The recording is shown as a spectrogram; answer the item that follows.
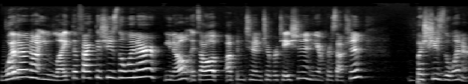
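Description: Very fast and with lively intonation, a woman speaks. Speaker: pageant veteran. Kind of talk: casual chat.

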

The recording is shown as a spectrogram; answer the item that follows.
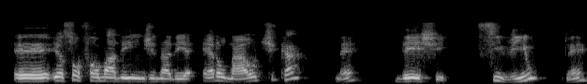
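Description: Talking fairly slowly, this speaker has a non-native accent. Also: man. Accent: foreign accent in Portuguese. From Lake Constance region, German-speaking Europe. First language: German (speaking Portuguese). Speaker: solar company executive. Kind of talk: panel discussion.

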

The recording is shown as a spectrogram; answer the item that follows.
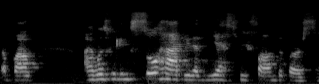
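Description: Very fast in pace, a woman's voice comes across with a bright, sharp tone. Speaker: HR leader. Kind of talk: casual chat.

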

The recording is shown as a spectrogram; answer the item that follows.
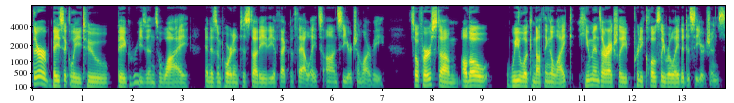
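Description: On a very clean recording with a silent background, a man with an American accent and medium pitch speaks in a normal speaking voice at a moderate pace with fairly even intonation. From Chicago, US Midwest. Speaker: undergraduate researcher. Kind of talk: casual interview. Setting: studio around a table.

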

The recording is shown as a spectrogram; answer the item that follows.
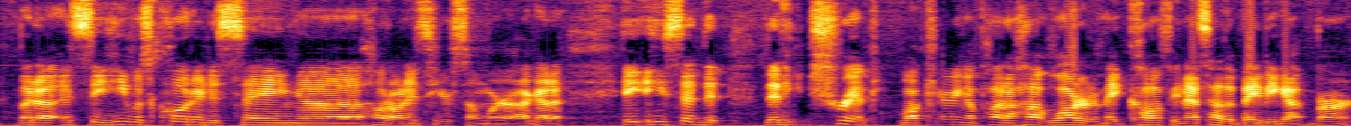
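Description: A man's furious tone at a medium pitch with ordinary pitch variation, over noticeable background noise. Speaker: podcast ranter. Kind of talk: angry rant. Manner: furious, profane, loud.

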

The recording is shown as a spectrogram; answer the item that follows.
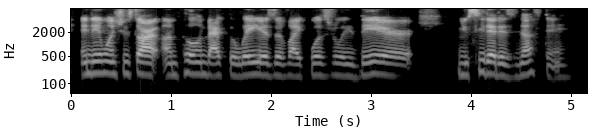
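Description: A woman's fairly low voice is captured in a very clean recording with a silent background. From Newark, New Jersey. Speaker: podcast guest sharing addiction experience. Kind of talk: casual chat.

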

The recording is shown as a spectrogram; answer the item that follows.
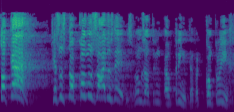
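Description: The man's tone sounds animated. Lively intonation runs through his speech. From Brazil. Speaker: pastor. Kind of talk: sermon; scripture reading. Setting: church.

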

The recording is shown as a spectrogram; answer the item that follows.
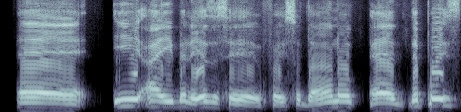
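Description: This man's voice has a dark, mellow tone. The recording is dry and close, without echo. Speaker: student podcast host. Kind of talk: interview.

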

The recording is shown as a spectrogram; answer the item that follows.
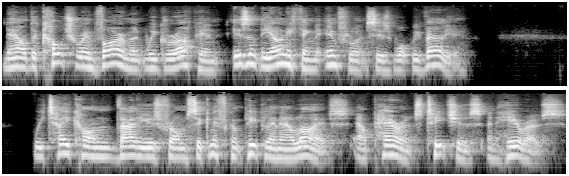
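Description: Speaking with an English accent, a man uses a fairly high pitch and ordinary pitch variation at a moderate pace. The recording is very clean, with a silent background. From England. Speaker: performance coach. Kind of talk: scripted narration.

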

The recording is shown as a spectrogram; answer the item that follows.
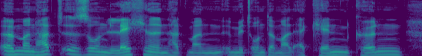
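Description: A plain, everyday voice with fairly even intonation comes through in a very clean recording with a silent background. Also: man. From Lower Franconia, Germany (Großwallstadt). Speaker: actor. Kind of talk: casual interview.

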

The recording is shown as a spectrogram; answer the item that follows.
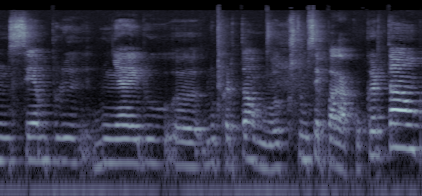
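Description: Noticeable background noise and audible room echo surround a woman who speaks fairly slowly. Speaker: podcast host. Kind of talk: casual chat.

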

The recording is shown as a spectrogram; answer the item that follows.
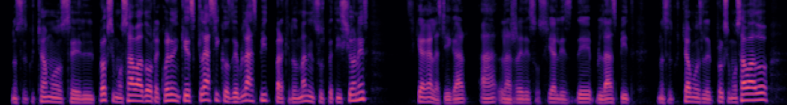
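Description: Using an ordinary speaking voice, a man talks at a moderate pace with lively intonation, the sound dry and close with no echo. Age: 30s. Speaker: radio host. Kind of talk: radio show.

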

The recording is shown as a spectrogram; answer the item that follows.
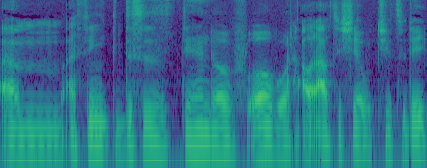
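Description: Speaking with a Nigerian accent, a man uses a very deep, low pitch and a dark, mellow tone, his intonation monotone and flat. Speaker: podcast host. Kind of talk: casual solo podcast monologue. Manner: casual, relaxed.

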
